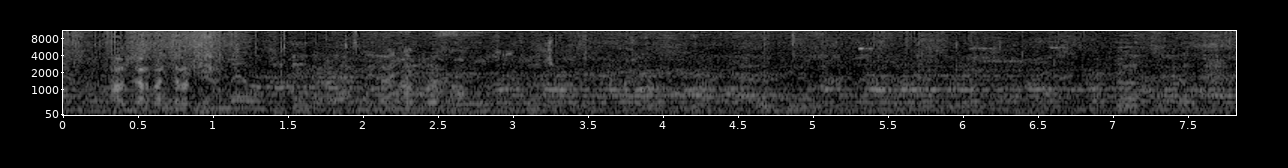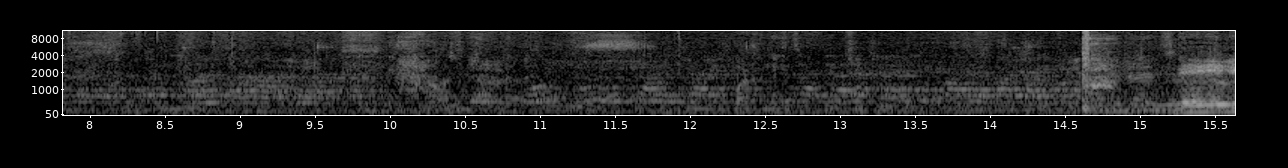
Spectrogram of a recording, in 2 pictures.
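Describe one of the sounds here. A crowd of men murmurs and chatters outdoors.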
